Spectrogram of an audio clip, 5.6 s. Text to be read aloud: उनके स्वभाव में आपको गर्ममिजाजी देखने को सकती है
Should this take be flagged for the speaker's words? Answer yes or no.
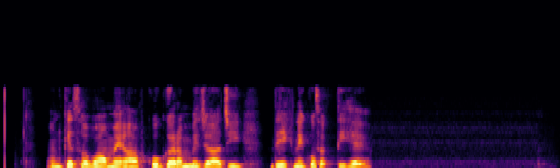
no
